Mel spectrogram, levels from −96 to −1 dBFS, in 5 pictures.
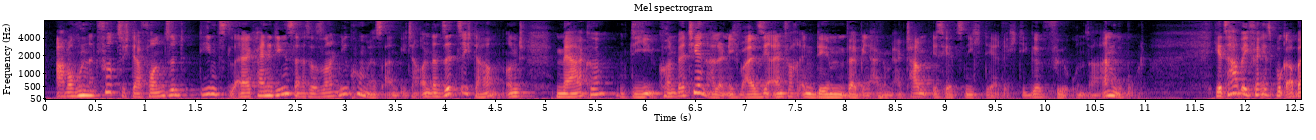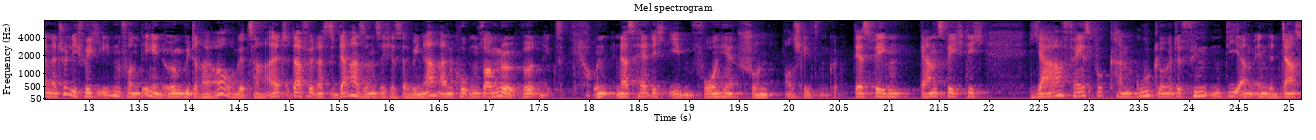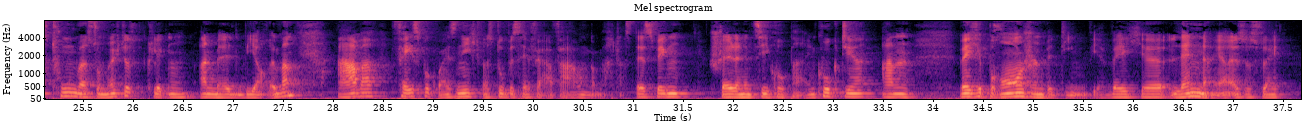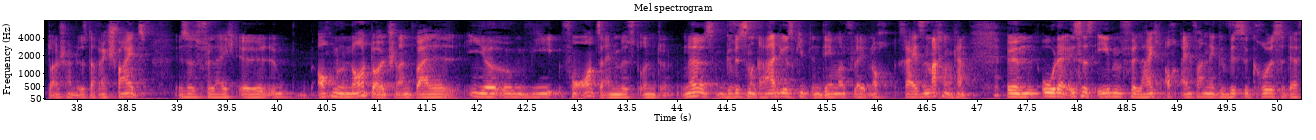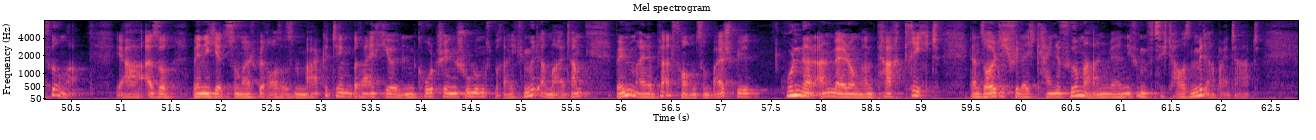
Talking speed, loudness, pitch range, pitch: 200 wpm, -28 LUFS, 110-135 Hz, 120 Hz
